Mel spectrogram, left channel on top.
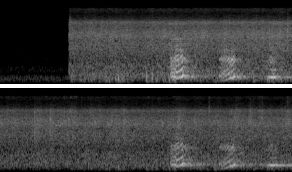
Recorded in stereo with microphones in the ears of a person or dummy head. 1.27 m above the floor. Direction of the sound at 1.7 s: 25° left (ahead or behind).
